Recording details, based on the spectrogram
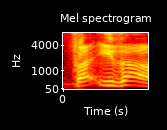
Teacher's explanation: فا اوپر والے دانتوں کے کناروں سے اور نیچے والے ہونٹ کے تر حصے سے ادا ہوتا ہے، حروف شفویہ سے تعلق رکھتا ہے، یہ آپ سے پوچھا جائے گا، یاد رکھنا ہے۔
